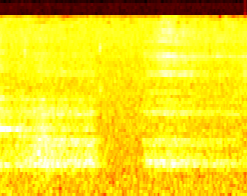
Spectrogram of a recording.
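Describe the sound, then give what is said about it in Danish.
Two breathy, lightly voiced yawns during voice exercises, one right after the other with a short pause between, and no talking. “Start med at strække dig og gab.”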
